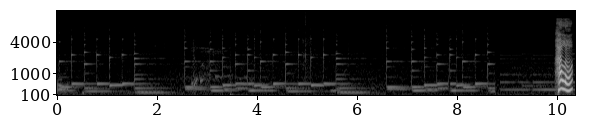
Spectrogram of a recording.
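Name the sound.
phone ringtone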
